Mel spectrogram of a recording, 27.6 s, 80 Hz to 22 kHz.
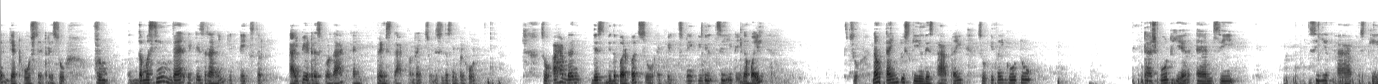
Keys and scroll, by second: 10.5 Tab, 18.0 alt+Tab, 19.9 alt+Tab, 22.9 space, 26.0 space.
